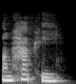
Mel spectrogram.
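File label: "unhappy", British English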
